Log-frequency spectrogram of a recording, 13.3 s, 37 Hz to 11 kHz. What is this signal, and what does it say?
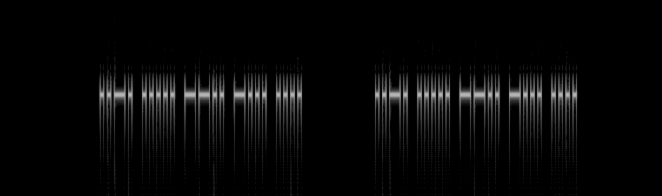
Morse code, heard as a keyed tone, about 17 wpm, 700 Hz. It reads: F5ZBH F5ZBH
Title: DXCC-100 Call Signs - 5 Characters - Repeated 2x - 17wpm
